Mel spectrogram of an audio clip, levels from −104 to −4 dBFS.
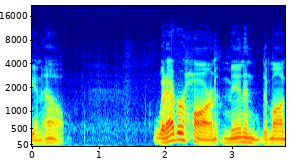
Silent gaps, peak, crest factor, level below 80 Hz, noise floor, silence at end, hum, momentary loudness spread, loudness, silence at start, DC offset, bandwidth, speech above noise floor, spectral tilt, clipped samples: none; -6 dBFS; 20 dB; -68 dBFS; -66 dBFS; 0 s; none; 13 LU; -25 LUFS; 0 s; under 0.1%; 4.8 kHz; 42 dB; -9.5 dB/octave; under 0.1%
